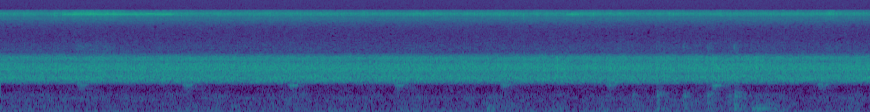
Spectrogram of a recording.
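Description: Near silence: steady room-tone hiss, with very faint soft ticks about once a second.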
